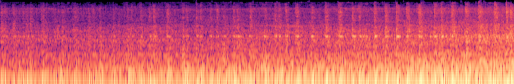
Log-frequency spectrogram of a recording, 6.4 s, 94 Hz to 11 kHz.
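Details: 1978 Arctic Cat El Tigre two-stroke snowmobile after a new carb needle, pilot jets and wiring fixes, carb semi-dialed-in: the rattle builds steadily as the throttle opens, pulling cleanly without bogging. Running much better.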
